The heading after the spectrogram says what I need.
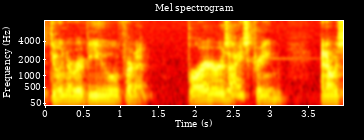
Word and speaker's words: Breyers: I was like, oh, it looks like it'd be a silent E, and it would be Broyers, but no, it's Breyers.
